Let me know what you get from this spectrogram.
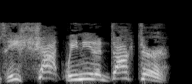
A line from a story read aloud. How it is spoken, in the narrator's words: The PA horns shriek with more feedback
